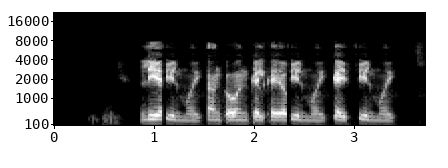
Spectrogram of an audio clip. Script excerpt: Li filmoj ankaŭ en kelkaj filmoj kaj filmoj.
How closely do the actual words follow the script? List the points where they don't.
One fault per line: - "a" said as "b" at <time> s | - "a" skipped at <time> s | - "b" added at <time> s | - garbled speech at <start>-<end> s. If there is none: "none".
none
